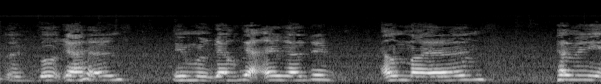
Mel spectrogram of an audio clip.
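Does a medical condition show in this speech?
Yes: cerebral palsy; from birth.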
